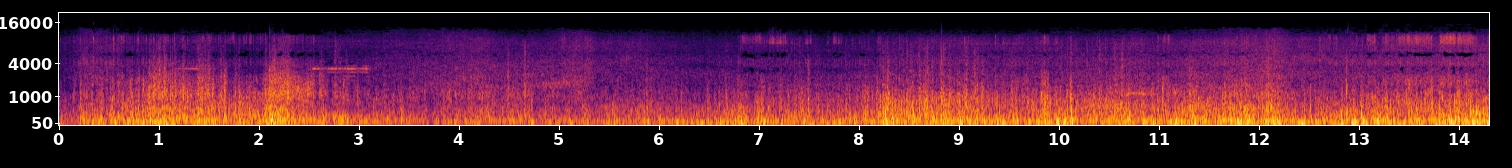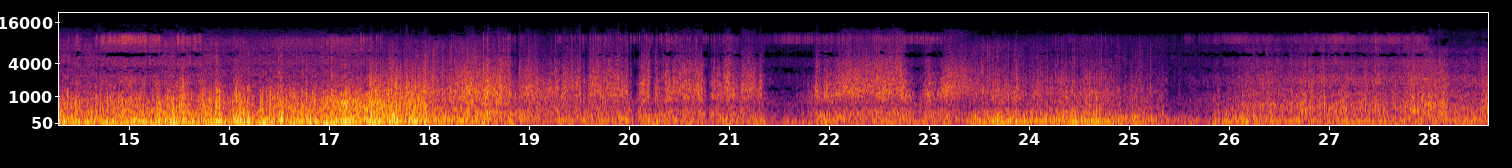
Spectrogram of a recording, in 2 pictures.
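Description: Rushing wind and tyre noise from a car travelling at speed on a wet road, with wind buffeting the microphone. The noise is steady apart from two brief dips in level in the second half.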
